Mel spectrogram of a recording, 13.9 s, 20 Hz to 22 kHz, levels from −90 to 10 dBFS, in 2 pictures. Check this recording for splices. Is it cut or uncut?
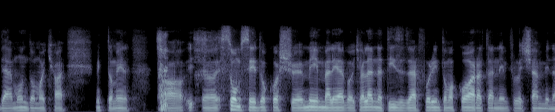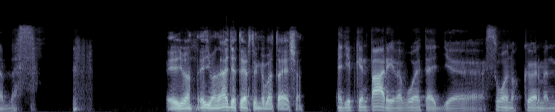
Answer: uncut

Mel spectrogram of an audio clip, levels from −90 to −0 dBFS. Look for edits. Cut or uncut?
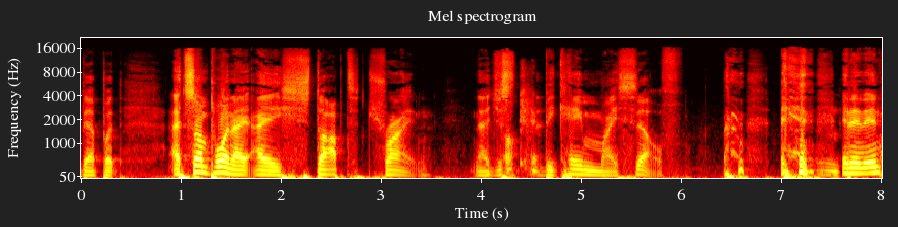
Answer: uncut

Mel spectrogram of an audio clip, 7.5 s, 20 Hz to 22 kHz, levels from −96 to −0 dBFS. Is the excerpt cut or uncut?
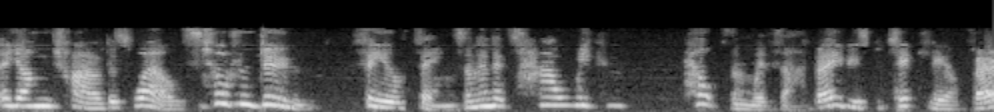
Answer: cut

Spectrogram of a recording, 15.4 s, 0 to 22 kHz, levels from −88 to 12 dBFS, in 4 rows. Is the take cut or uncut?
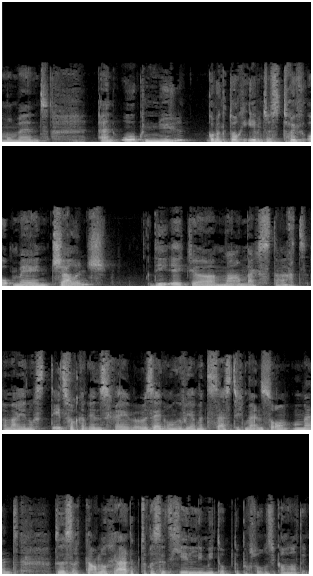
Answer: cut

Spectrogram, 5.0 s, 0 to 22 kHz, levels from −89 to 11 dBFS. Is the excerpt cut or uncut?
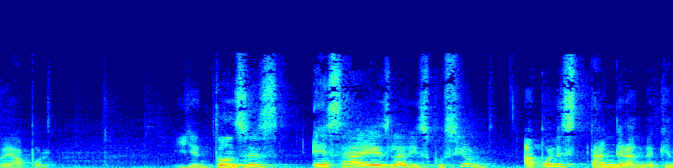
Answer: uncut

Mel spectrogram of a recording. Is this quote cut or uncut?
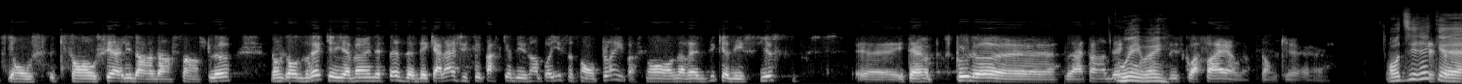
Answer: cut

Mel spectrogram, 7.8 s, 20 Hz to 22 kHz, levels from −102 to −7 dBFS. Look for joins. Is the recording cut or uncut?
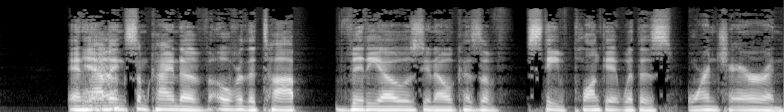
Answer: uncut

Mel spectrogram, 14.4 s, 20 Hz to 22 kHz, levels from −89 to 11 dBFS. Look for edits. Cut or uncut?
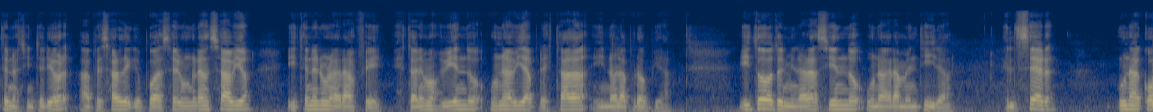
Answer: uncut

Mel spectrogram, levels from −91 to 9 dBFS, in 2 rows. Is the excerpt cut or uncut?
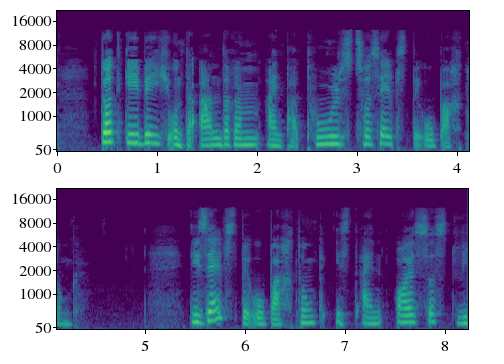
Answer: uncut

